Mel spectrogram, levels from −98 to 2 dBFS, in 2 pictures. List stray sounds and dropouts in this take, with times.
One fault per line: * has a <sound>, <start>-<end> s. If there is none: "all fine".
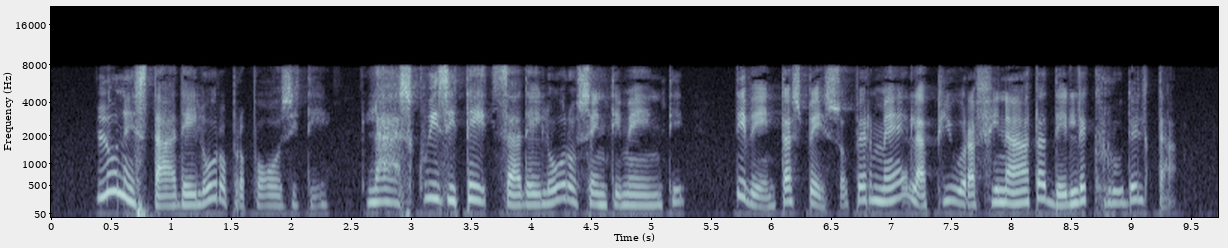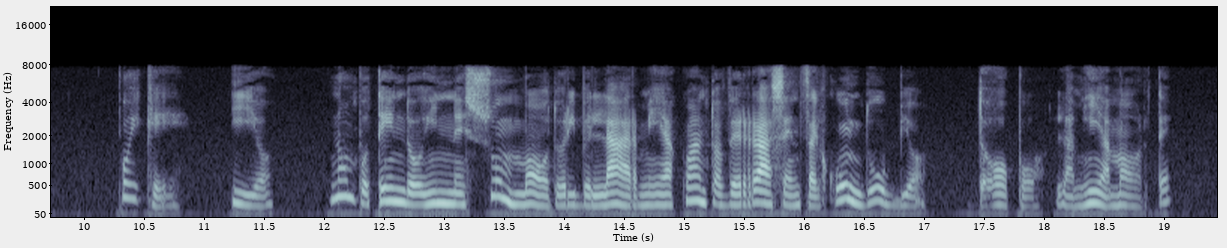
all fine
